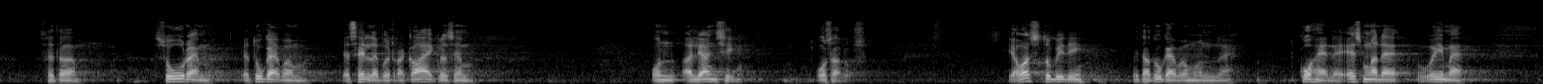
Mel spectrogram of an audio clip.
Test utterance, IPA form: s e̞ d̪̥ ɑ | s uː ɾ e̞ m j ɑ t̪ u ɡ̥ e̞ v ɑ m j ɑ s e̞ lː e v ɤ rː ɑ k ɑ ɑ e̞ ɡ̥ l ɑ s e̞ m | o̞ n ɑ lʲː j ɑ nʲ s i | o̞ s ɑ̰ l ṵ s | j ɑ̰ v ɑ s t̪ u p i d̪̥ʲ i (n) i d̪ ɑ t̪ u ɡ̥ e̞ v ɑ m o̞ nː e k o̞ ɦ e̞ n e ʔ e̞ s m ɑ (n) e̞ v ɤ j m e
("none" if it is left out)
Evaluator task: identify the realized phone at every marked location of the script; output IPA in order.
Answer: m, n

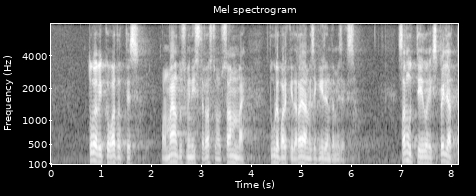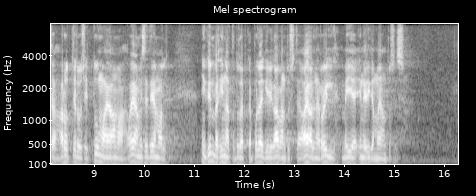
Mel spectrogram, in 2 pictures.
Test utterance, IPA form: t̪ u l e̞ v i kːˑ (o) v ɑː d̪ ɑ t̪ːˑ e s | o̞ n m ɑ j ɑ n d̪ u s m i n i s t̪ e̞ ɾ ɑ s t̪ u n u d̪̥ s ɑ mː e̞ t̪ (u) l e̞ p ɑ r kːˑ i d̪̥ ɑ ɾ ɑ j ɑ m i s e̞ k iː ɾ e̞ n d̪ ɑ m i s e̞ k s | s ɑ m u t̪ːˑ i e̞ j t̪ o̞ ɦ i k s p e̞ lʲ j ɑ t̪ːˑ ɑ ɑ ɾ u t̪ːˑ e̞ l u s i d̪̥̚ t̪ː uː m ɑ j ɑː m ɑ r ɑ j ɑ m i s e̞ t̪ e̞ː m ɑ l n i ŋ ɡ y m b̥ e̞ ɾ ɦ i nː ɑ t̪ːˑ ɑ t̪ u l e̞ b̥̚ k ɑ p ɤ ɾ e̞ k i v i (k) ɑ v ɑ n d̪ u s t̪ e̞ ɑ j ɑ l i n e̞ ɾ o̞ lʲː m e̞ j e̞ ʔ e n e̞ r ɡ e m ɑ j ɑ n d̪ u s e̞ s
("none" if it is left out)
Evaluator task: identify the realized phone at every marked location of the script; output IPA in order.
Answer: u, uː, k

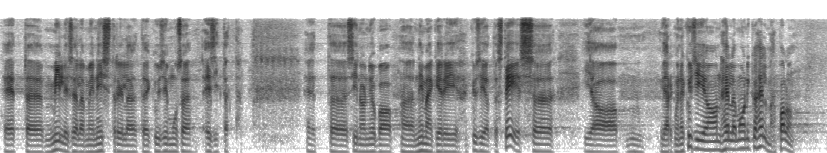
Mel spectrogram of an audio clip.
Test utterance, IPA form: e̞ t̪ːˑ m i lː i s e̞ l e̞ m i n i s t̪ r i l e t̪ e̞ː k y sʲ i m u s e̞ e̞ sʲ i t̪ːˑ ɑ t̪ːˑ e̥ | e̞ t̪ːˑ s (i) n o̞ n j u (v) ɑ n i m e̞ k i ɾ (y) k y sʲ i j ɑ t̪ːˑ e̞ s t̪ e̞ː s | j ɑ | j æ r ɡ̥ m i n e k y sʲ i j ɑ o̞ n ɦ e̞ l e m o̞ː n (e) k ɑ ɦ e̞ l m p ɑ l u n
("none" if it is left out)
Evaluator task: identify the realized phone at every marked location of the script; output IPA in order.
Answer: iː, b, i, i

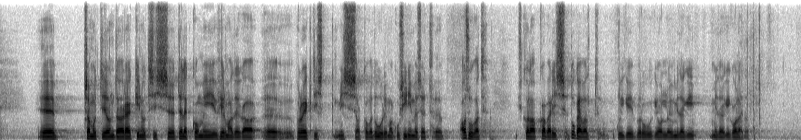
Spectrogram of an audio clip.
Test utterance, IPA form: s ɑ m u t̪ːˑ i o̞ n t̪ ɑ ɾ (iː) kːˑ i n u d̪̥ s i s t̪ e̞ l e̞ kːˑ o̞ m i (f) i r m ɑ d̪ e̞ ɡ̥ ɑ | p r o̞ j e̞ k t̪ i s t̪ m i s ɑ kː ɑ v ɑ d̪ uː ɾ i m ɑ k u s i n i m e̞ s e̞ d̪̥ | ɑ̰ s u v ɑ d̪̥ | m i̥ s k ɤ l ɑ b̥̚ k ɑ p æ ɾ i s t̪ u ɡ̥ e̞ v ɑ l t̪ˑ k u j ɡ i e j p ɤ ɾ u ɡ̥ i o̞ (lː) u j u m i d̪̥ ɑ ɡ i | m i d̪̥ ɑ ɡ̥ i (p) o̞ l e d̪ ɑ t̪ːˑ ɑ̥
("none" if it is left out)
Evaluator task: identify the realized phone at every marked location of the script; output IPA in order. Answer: æː, f, lː, k

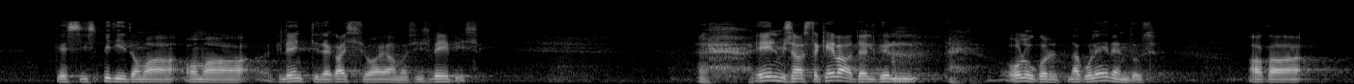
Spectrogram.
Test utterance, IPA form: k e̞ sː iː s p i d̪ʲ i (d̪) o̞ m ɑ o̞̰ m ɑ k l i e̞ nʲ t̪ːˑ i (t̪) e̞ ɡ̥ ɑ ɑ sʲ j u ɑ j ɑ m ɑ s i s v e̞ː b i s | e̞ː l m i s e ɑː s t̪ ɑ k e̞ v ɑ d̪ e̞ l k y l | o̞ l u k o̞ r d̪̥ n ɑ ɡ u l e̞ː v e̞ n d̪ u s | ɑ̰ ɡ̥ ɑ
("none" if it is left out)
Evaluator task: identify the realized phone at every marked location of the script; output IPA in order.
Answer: d̪, d̪

